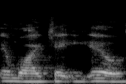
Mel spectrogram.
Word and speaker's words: Mykkel: I'll say it like Michael Mykel.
